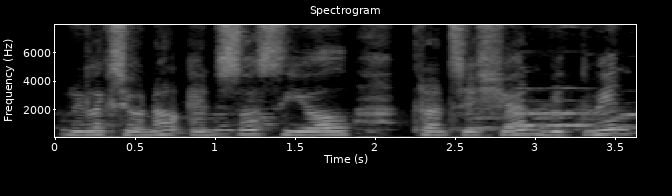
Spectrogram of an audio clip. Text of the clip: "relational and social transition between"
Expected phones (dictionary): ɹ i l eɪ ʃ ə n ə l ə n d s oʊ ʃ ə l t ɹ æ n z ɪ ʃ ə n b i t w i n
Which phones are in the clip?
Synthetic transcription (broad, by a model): ɹ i l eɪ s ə n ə l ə n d s oʊ s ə l t ɹ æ n s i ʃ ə n b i t w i n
